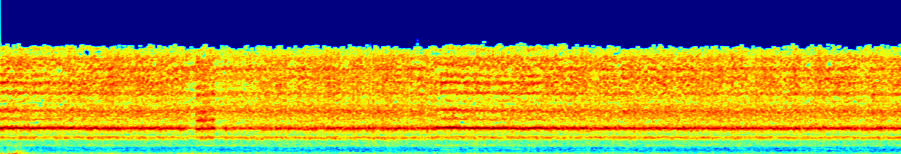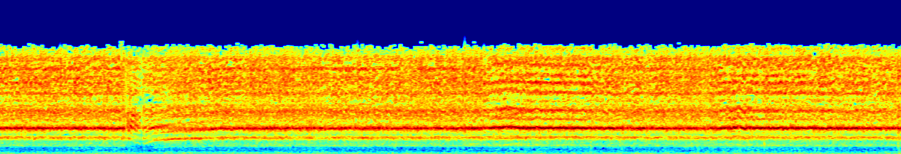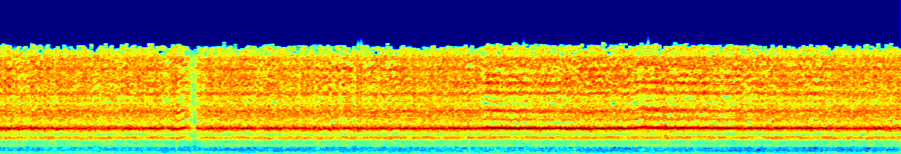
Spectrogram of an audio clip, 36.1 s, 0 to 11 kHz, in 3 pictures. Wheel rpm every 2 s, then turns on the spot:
160, 160, 160, 160, 160, 160, 150, 150, 160, 160, 160, 160, 160, 160, 160, 160, 160, 160.
none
